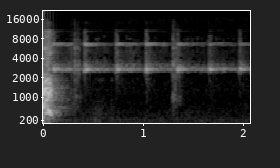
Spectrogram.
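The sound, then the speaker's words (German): Sleigh bells jingle in a steady, bright rhythm, shaking roughly three times a second, after a brief sharp sound at the start. No one speaks. “Klingt wie Glöckchen.”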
